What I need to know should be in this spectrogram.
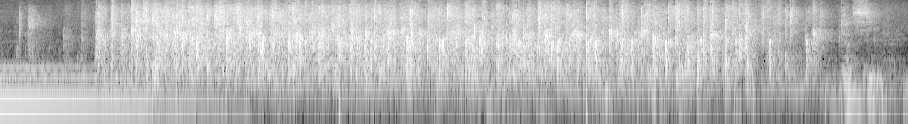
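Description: An audience claps and cheers.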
